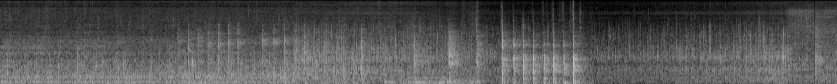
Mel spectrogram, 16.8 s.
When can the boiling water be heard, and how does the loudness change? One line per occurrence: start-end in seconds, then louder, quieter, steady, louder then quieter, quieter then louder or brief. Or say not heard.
0.0-16.7 quieter then louder.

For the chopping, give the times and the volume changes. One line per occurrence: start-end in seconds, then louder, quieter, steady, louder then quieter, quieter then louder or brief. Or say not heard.
3.4-11.7 louder.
